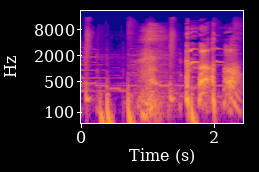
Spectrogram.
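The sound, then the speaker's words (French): A man coughs several times in close succession, raspy and throaty, with groaning voiced sounds between the bursts. “Ah, il baille encore. Ah non, il tousse.”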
